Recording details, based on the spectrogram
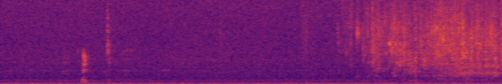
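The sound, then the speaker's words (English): Hands are rinsed under clean running water: a steady splashing hiss that swells louder and brighter toward the end, over a constant low hum. “Remember, you can stick your hands on that water because it's clean.”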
